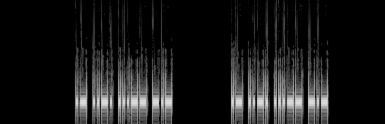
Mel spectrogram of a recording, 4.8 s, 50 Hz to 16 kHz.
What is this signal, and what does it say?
Morse code, heard as a keyed tone, about 44 wpm, 700 Hz. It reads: AF3K AF3K
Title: Call Signs Repeated 3x - 45wpm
